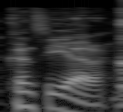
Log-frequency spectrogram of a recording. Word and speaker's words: quinceañera: Also, your private parties, your bar mitzvahs, quinceañeras. Is that how you say that? Quinceañera? – Quinceañera.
